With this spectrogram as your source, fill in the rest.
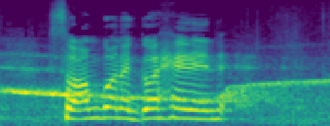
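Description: Police sirens wail steadily in the background as they pass in the street while a person speaks over them, the sirens continuing after the talking stops.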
